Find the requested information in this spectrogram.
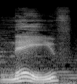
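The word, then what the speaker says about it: knave: in English were pronounced a word like Nave k-n-a-v-e would have been pronounced something like kanave canave now we have a silent k so we don't say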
